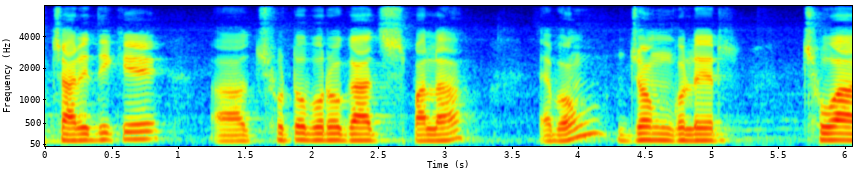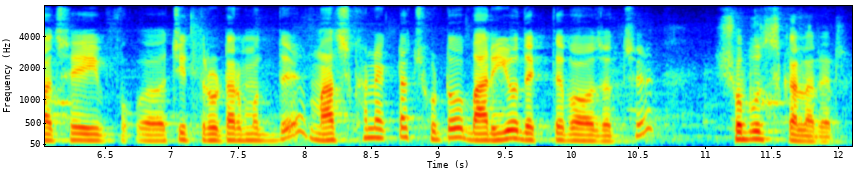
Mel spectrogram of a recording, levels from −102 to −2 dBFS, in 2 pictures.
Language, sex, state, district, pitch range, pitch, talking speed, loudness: Bengali, male, Tripura, West Tripura, 130-160 Hz, 135 Hz, 105 wpm, -20 LUFS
